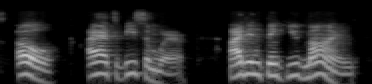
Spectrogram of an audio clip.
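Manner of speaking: ordinary delivery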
